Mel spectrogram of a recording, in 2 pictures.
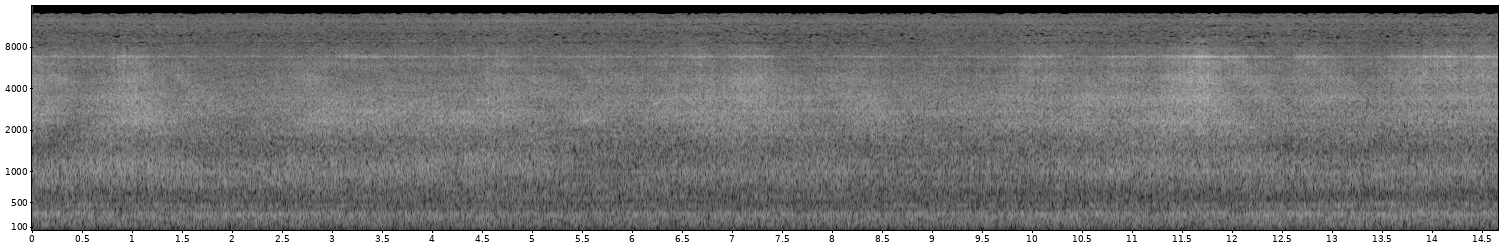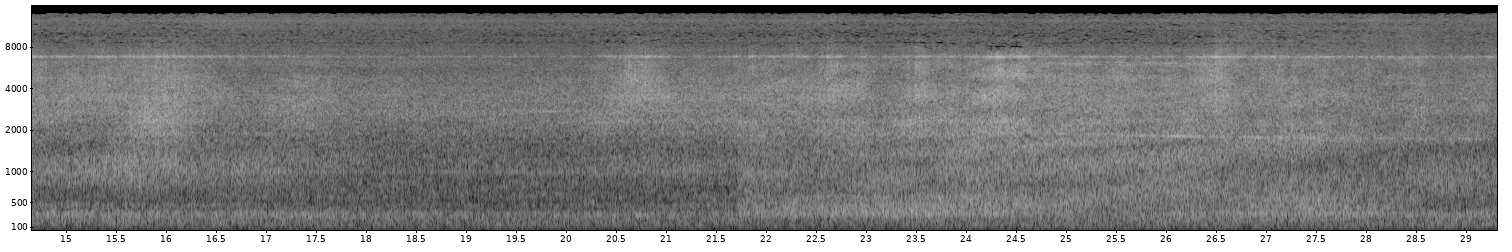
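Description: Steady jet aircraft noise on an airport apron, a continuous rush and whine. About three-quarters of the way through it grows louder, with a faint rising whine.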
